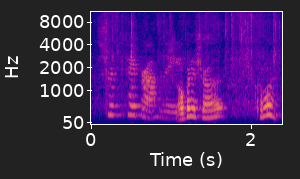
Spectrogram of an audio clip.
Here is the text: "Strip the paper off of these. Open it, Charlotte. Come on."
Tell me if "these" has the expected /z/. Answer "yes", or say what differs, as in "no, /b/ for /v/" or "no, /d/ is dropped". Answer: no, /z/ is dropped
